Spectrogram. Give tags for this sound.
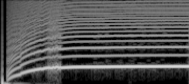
lofi; circuitbent; circuit

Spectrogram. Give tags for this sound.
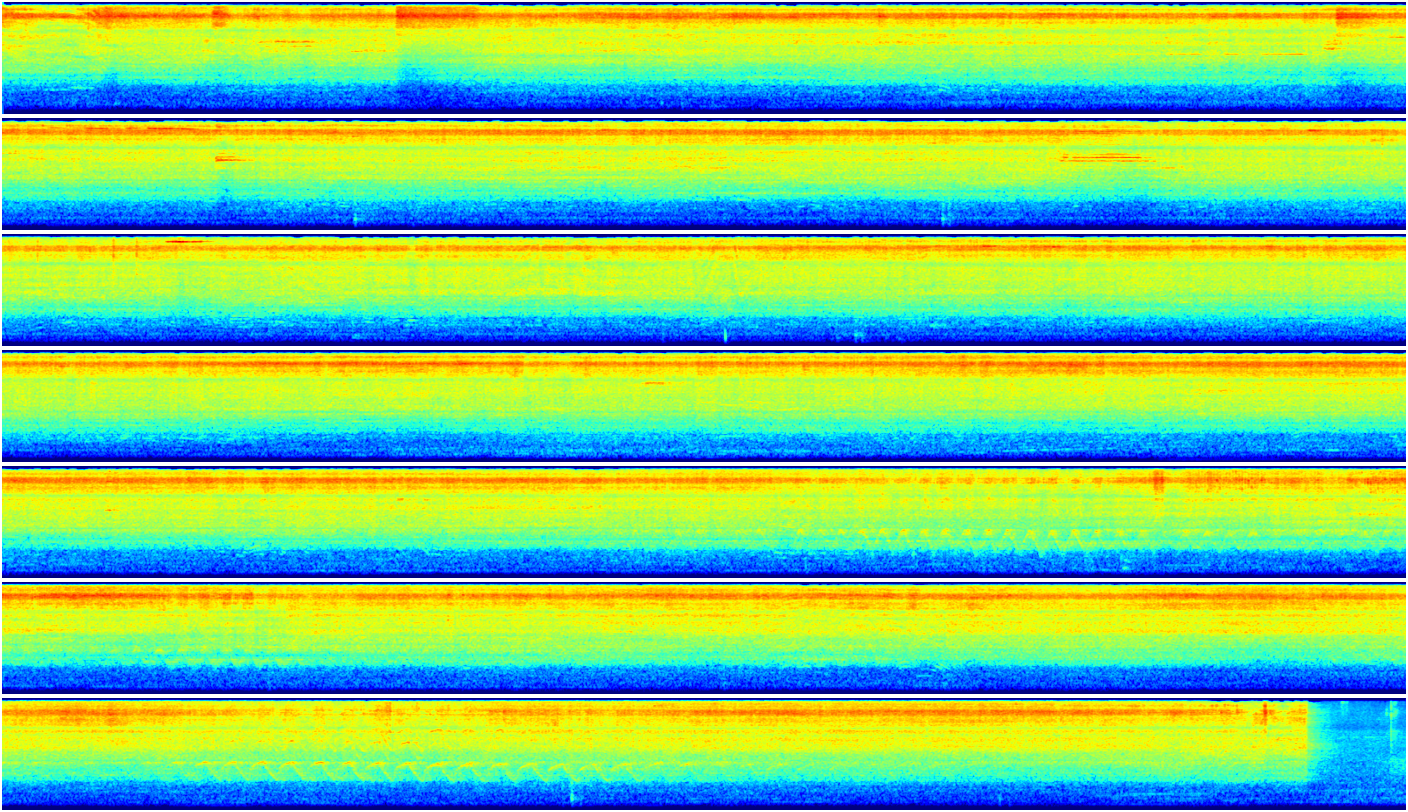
Bucaramanga; Paisaje; prueba; registro; SIAS; sonoro

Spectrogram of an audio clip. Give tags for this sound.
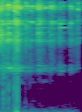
sleigh; bells; foley; christmas

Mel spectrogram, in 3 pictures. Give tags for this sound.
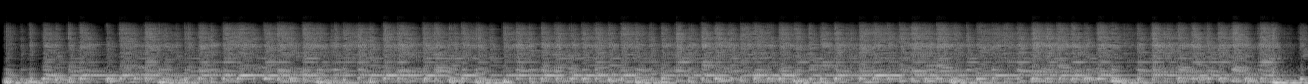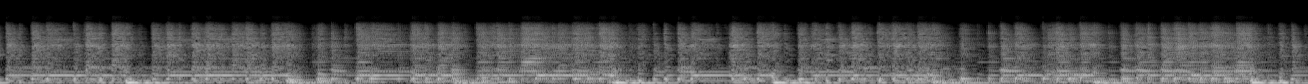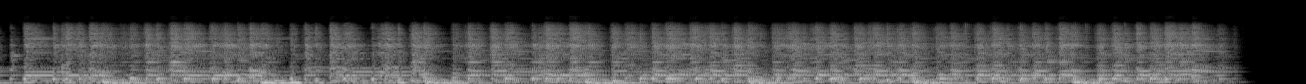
dark; doctor-who; resonator; sci-fi

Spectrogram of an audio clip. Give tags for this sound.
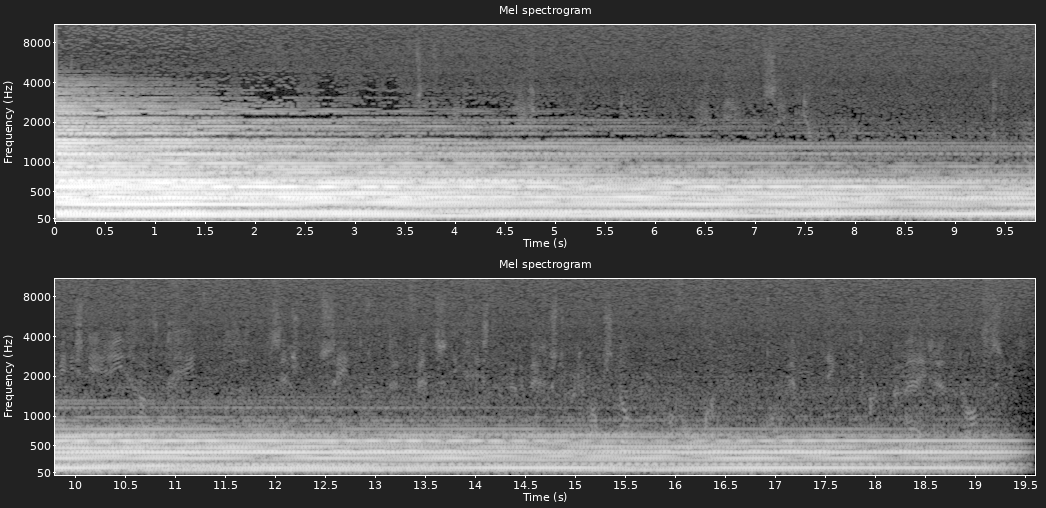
chord; drone; fading; low; piano

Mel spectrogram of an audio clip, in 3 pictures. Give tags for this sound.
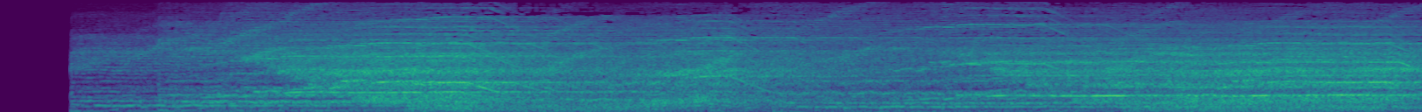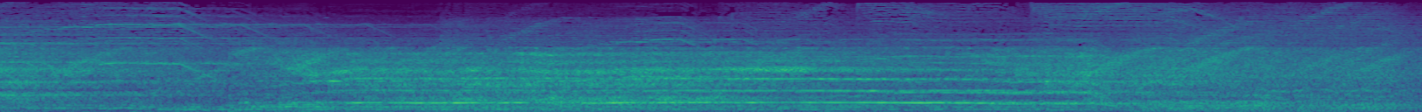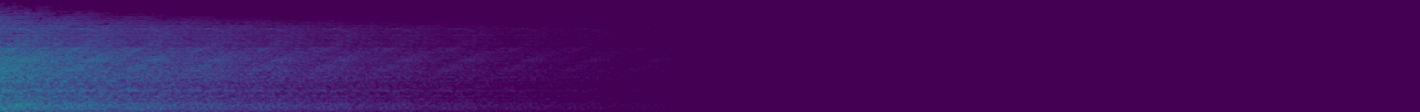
future; deep; background; futuristic; drive; hover; ambient; noise; pad; engine; energy; electronic; atmosphere; emergency; ambience; Room; sci-fi; bridge; spaceship; space; fx; rumble; soundscape; drone; machine; dark; impulsion; starship; sound-design; effect

